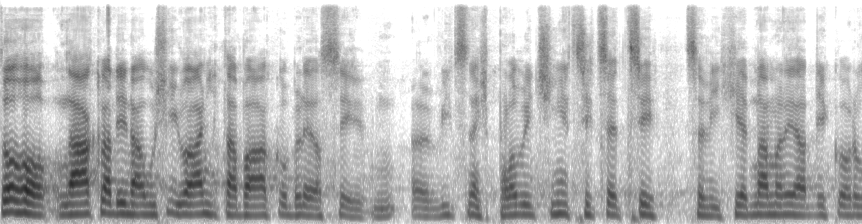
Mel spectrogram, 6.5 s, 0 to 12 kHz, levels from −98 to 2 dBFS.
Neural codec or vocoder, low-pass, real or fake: codec, 24 kHz, 3 kbps, HILCodec; 10.8 kHz; fake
